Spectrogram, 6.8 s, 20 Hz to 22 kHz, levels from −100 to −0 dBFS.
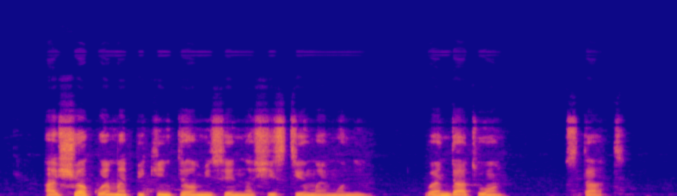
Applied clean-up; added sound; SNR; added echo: none; none; none; none.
